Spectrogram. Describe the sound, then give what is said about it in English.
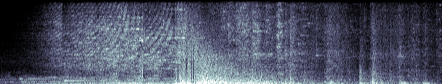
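A loud crystal skull shattering with no talking: a rising whoosh bursts into a bright crash, then a spray of tinkling shards of blackened crystal scatters and slowly fades over several seconds. “And the crystal skull just shatters.”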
